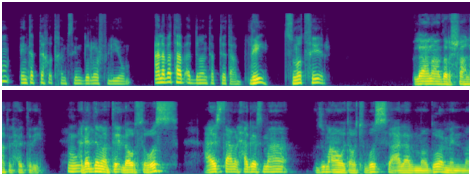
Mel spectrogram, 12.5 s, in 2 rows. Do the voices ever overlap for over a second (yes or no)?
no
